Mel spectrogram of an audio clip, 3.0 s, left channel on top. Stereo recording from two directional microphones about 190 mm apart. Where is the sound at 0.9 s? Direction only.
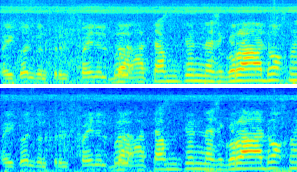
15° left (ahead or behind).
